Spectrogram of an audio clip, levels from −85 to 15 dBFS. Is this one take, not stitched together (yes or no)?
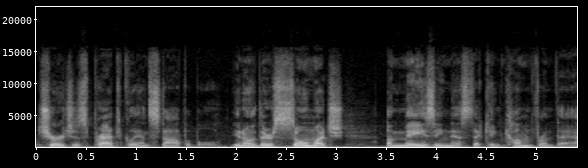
yes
